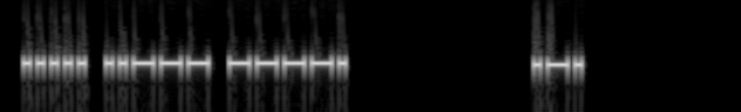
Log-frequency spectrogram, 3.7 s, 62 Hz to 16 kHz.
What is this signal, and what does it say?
Morse code, heard as a keyed tone, about 36 wpm, 700 Hz. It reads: 529 R
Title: Worked All Europe DX Contest - QTC Exchange - 35wpm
